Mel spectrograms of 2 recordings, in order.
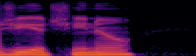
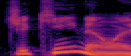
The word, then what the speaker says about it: Giacchino: So Michael, so I realized I was saying his name wrong, for years. – Giacchino. – I was saying Giacchino. Apparently that's not it. – It's Giacchino, I think, isn't it? – Yeah. You're right, man.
